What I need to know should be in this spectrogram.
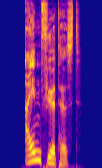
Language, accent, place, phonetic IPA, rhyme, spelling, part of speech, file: German, Germany, Berlin, [ˈaɪ̯nˌfyːɐ̯təst], -aɪ̯nfyːɐ̯təst, einführtest, verb, De-einführtest.ogg
- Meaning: inflection of einführen: 1. second-person singular dependent preterite 2. second-person singular dependent subjunctive II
